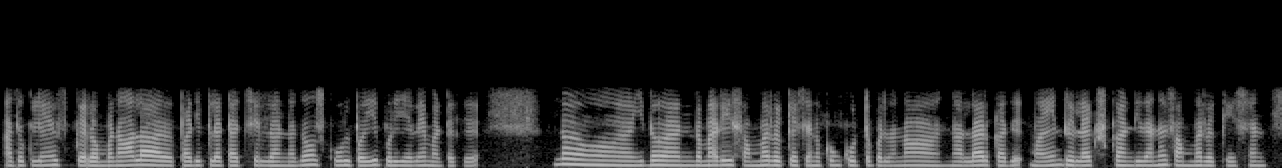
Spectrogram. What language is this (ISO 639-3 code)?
tam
